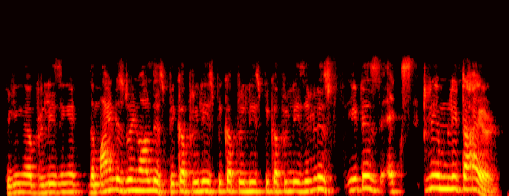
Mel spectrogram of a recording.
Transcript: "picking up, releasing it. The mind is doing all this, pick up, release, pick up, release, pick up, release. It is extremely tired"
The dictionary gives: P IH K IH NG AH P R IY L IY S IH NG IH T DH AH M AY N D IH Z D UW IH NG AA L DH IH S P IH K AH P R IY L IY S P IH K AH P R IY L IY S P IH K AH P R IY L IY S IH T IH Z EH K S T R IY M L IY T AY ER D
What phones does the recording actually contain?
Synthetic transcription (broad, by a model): P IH K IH NG AH P R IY L IY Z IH NG IH T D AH M AY N D IH Z D UW IH NG AA L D IH S P IH K AH P R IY L IY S P IH K AH P R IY L IY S P IH K AH P R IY L IY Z IH T IH Z EH K S T R IY M L IY T AY ER D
